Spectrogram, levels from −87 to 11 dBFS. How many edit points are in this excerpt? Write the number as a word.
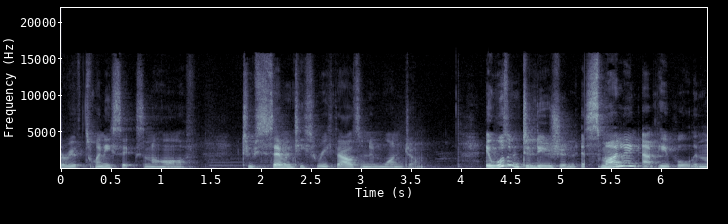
one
